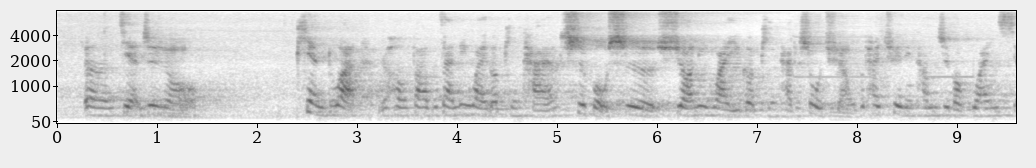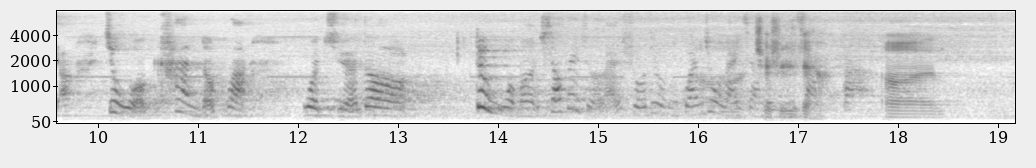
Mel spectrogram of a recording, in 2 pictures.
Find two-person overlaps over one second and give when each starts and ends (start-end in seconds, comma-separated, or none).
16.0-17.2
